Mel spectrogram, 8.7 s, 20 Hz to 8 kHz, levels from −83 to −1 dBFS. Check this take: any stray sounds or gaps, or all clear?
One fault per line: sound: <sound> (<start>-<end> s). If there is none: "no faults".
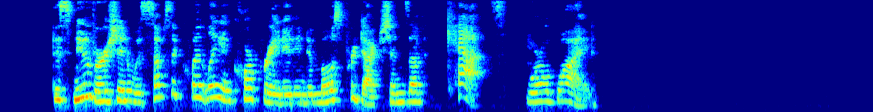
no faults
